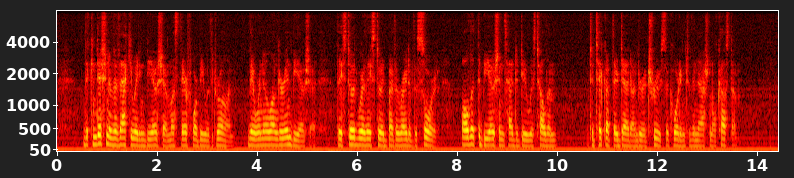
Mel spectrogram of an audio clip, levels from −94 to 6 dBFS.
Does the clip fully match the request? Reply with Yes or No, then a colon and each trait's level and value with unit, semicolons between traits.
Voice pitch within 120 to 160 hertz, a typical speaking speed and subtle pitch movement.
No: low, 135 Hz; fast, 210 wpm; narrow, 2.2 semitones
